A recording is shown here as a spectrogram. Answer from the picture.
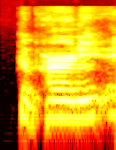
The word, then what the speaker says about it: Capernaum: Capernaum? – Capernaum, either one's correct.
